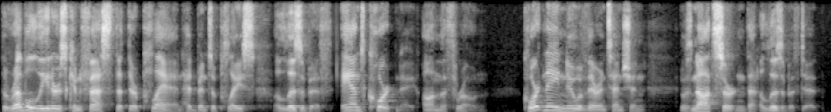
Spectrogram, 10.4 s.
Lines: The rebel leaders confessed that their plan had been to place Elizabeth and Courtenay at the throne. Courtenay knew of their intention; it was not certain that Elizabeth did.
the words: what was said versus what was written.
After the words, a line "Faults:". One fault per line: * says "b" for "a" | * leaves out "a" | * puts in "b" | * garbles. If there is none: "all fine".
The rebel leaders confessed that their plan had been to place Elizabeth and Courtenay on the throne. Courtenay knew of their intention; it was not certain that Elizabeth did.
Faults:
* says "on" for "at"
